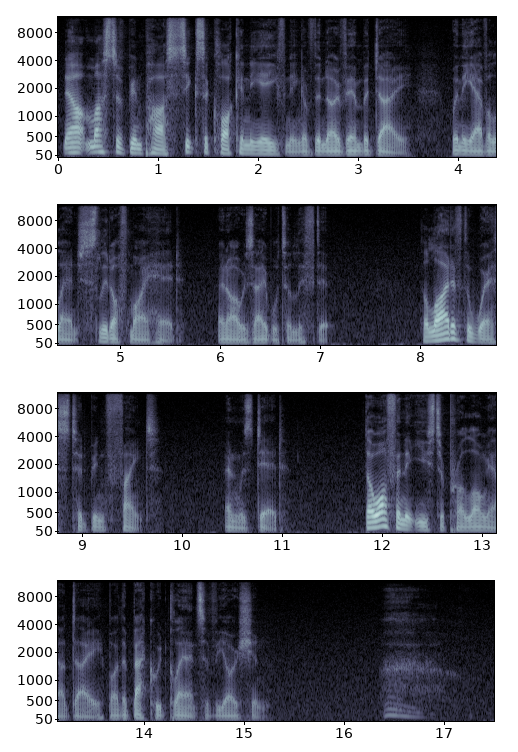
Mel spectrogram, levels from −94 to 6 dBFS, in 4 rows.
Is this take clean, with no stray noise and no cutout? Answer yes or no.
no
